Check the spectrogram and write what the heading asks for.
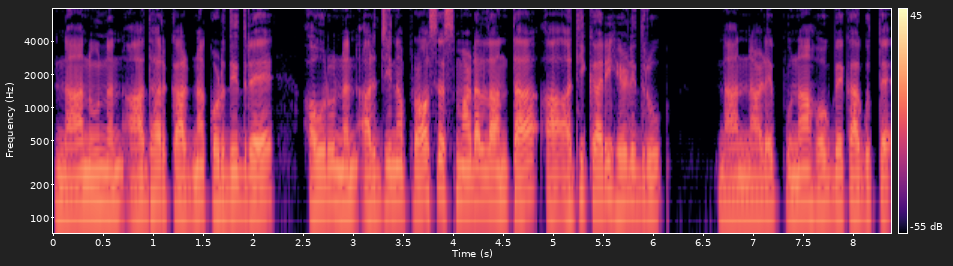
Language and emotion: Kannada, sad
